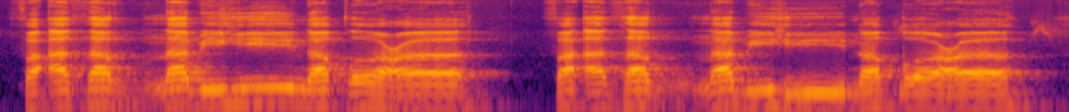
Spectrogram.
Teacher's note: یہاں پر را پر ہے کیونکہ را ساکن سے پہلے زبر ہے تو اسی وجہ سے را پر ہے۔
